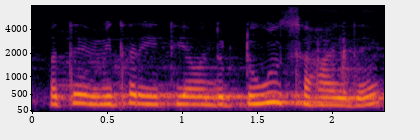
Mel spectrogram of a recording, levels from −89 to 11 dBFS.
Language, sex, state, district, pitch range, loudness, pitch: Kannada, female, Karnataka, Raichur, 215-245 Hz, -20 LUFS, 225 Hz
